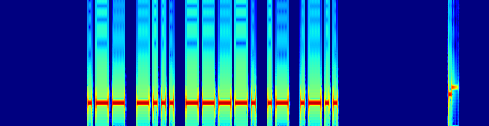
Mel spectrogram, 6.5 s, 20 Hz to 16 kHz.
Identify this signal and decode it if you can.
Morse code, heard as a keyed tone, about 22 wpm, 700 Hz. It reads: WB9AL
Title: USA Call Signs - 5 Characters - 8x Character Spacing - 22wpm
